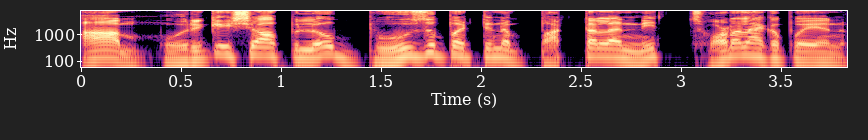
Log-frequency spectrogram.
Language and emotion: Telugu, disgusted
